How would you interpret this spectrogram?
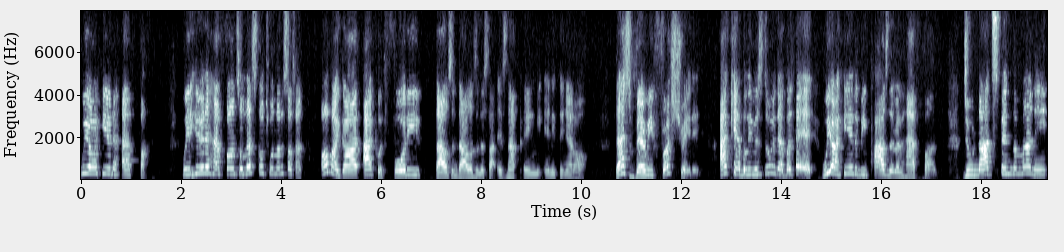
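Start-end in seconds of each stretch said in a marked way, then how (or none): none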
